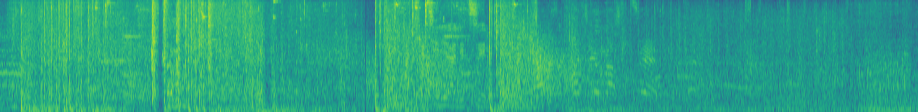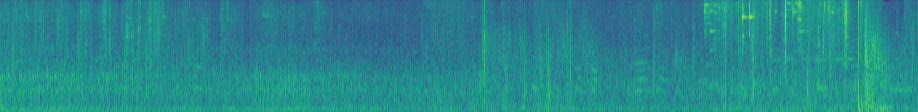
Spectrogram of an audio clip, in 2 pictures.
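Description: A rifle fires sharp shots close by.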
